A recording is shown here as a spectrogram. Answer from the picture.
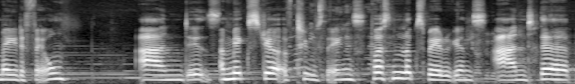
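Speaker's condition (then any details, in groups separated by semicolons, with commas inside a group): Cerebral palsy; sometimes slurred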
